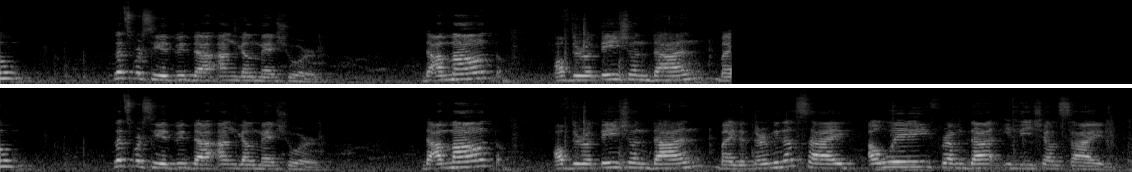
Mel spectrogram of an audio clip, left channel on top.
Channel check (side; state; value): left; drops out; at 7.4 s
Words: let's proceed with the angle measure. The amount of the rotation done by the terminal side away from the initial side.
